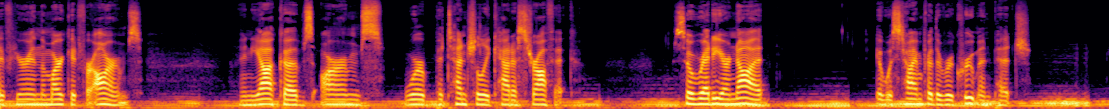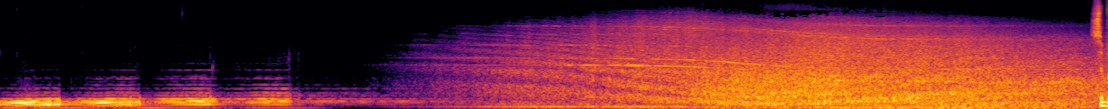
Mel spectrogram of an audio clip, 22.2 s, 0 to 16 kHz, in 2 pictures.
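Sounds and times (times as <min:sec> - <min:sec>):
speech: 0:00.0 - 0:01.6, 0:02.4 - 0:05.9, 0:06.7 - 0:07.8, 0:08.8 - 0:10.4
airplane in flight engine roar with high whine: 0:00.0 - 0:14.2, 0:14.9 - 0:22.1
rhythmic droning: 0:00.0 - 0:18.5.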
